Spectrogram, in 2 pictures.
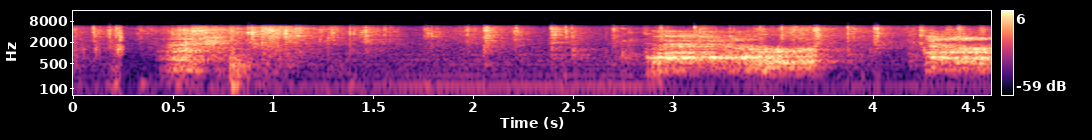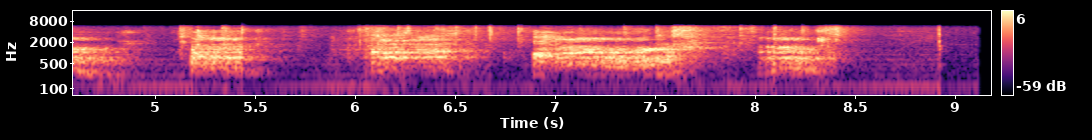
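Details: Plump pet Chihuahua under a table, growling at another dog in a small room: a series of about six rasping growl bursts, each about a second long, separated by brief breaths.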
